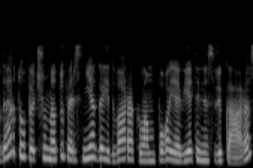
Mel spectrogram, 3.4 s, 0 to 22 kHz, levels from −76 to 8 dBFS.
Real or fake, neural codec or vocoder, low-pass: real; none; 7.2 kHz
